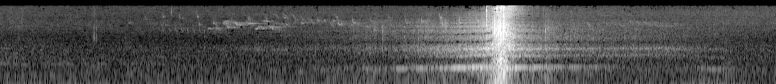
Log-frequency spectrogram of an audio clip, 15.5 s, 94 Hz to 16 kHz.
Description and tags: Bike passing-by 2
MTB bike on a forest road passing-by fast. Some birds in background audible.
Recorded with 2x WM-61A capsules plugged into iRiver IFP-790.
Little noise reduction in Audigy.
downhill, passing-by, forest, mtb, road, bike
